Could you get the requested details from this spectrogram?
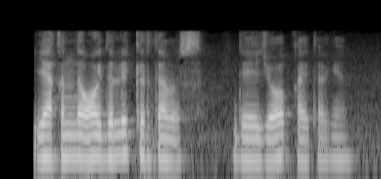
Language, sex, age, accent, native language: Uzbek, male, 18-24, Toshkent shahri, Uzbek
